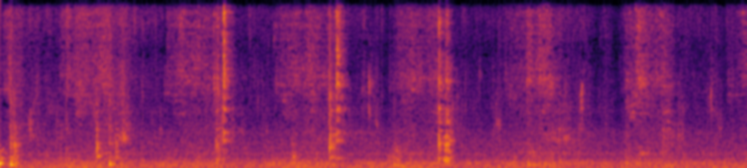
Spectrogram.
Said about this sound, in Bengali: জিরে ধনের গুঁড়ো এবার আমি হাত দিয়ে ভালো করে চটকে নেব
